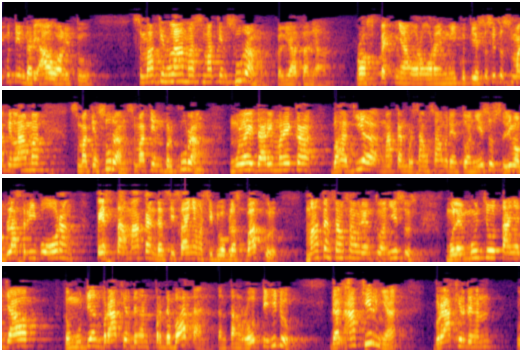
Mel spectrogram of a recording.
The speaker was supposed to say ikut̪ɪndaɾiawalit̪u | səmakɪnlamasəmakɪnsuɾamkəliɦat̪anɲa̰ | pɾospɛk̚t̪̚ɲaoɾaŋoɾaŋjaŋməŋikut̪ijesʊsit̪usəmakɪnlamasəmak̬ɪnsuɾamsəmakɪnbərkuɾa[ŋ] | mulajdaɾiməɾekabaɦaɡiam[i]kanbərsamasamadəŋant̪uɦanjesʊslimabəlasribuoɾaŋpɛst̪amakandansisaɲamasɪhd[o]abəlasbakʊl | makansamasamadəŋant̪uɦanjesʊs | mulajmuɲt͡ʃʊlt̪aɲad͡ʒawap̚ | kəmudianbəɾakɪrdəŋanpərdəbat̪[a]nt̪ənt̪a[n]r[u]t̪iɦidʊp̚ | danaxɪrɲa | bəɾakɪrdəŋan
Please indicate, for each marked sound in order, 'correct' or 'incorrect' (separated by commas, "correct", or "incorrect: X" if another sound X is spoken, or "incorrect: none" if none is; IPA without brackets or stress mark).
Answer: correct, incorrect: a, incorrect: u, correct, incorrect: ŋ, incorrect: o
